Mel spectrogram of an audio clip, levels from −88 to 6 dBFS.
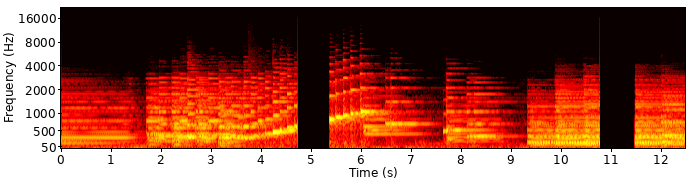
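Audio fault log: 4.72–5.37 s and 10.77–11.58 s, stream reconnect. The connection dropped twice and the music went silent, for 0.64 s and then 0.70 s. Each time a fresh decoder restarted mid-stream. The first return skips roughly half a second ahead. The second jumps back 0.12 s and repeats material.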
